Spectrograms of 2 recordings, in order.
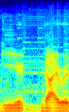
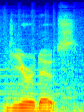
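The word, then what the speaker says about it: Gyarados: I used to say like gyro. I think that's how you used to pronounce it. It's Gyados.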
